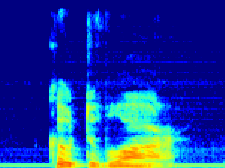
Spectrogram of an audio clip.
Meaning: A country in West Africa
- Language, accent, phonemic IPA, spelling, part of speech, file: English, US, /ˌkoʊt diˈvwɑɹ/, Côte d'Ivoire, proper noun, En-us-Côte d'Ivoire.ogg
